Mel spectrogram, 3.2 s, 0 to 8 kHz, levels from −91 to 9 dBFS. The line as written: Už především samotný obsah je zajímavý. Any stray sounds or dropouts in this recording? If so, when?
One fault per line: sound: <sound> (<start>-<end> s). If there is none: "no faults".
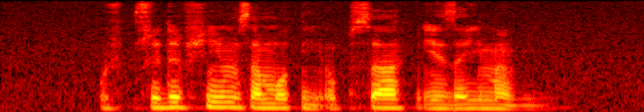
no faults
